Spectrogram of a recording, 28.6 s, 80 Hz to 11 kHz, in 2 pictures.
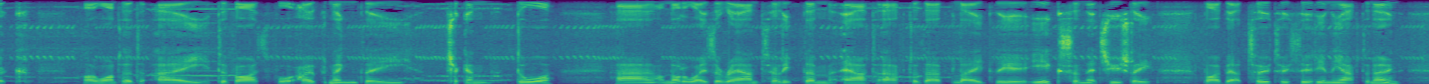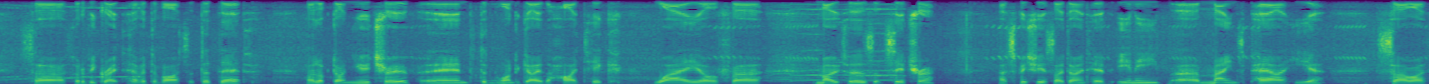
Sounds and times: Speech: 0.0s - 5.5s, 6.2s - 23.6s, 24.3s - 28.5s.

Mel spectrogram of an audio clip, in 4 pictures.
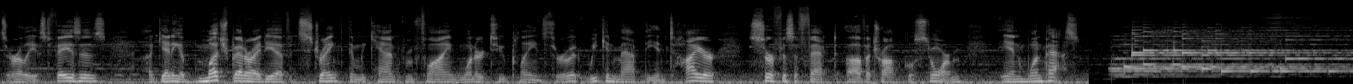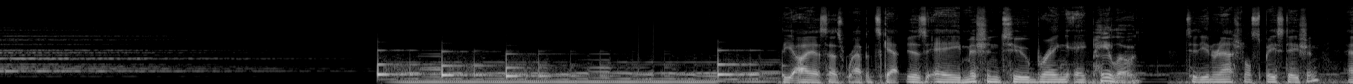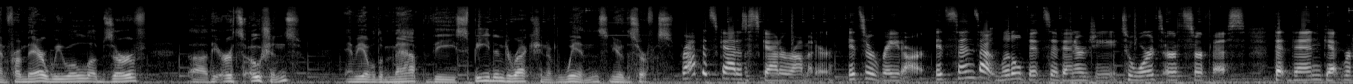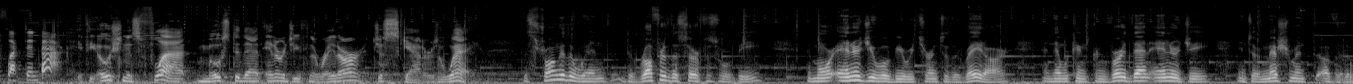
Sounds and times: Speech: 0.0s - 10.9s, 21.4s - 54.1s
Music: 0.0s - 54.1s.

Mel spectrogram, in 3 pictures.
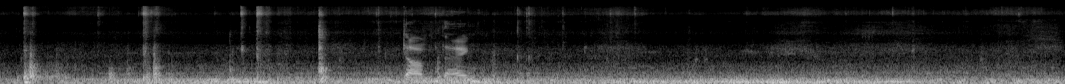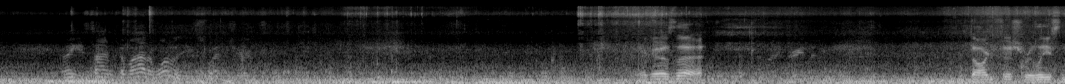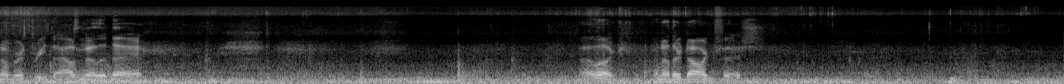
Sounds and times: Speech: 4.0s - 4.8s, 11.3s - 13.3s, 17.0s - 17.7s, 20.3s - 22.8s, 27.1s - 29.0s.

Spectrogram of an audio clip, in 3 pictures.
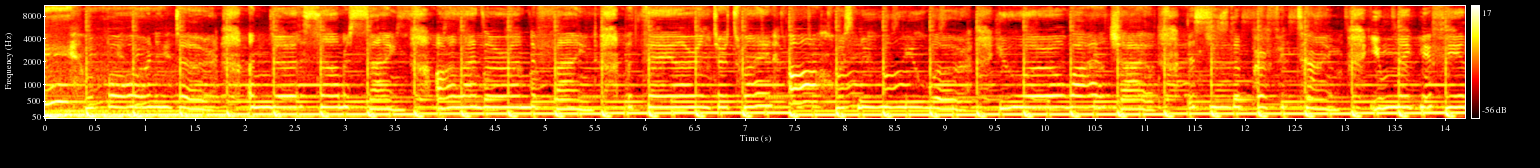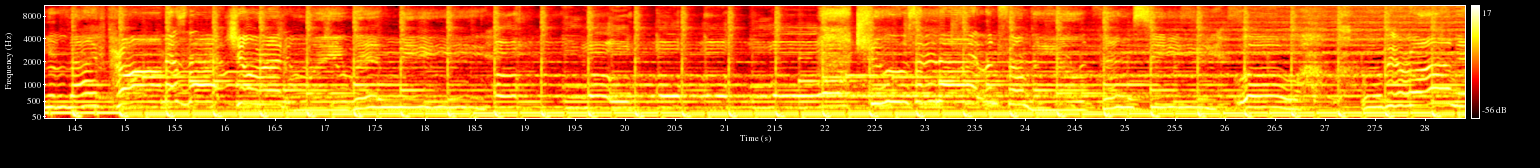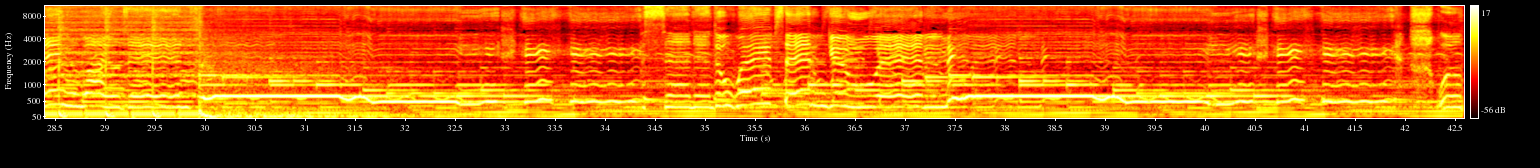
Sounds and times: Music: 0.0s - 42.5s.

